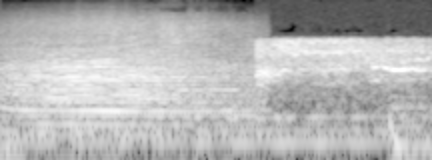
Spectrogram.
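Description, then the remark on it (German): A white van's engine roars, then breaks into a loud, high screech of spinning tires as it pulls away fast carrying bicycles. No voices. “Und keines der Bikes, die mit diesem Van wegfahren, sieht man jemals wieder.”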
